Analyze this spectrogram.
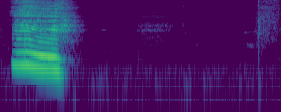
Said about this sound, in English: Sorry, I had to get that yawn out right there.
